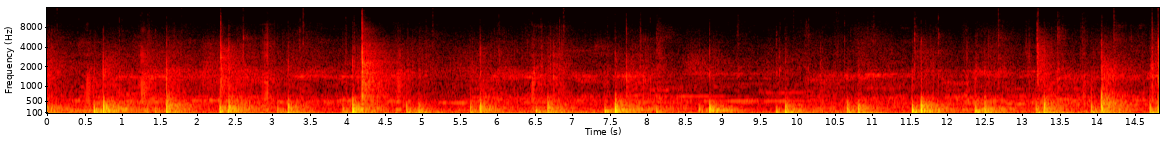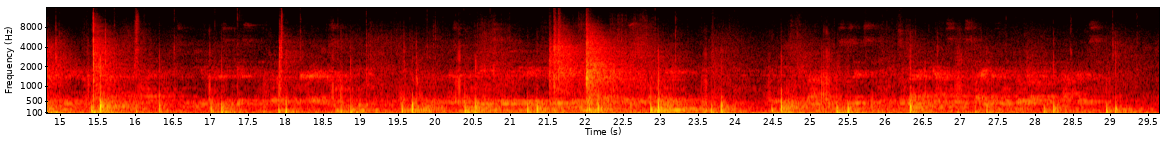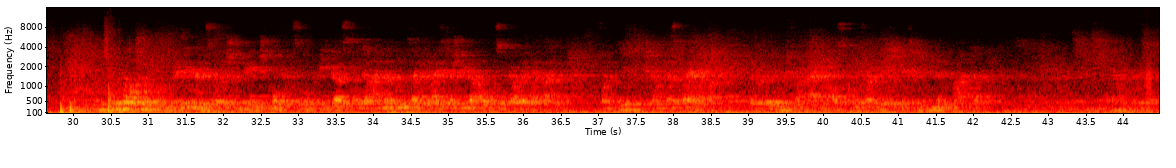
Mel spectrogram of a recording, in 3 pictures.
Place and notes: Köllnischer Park, Märkisches Museum, Berlin - walking, Berlin 1945/46 on the walls ...
Sonopoetic paths Berlin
